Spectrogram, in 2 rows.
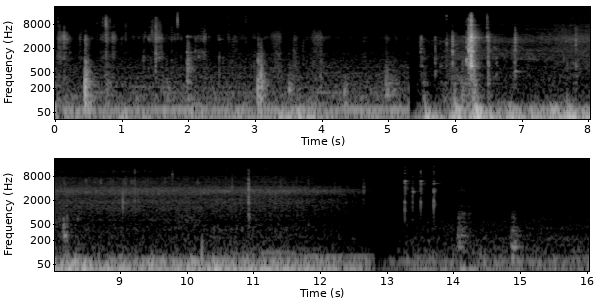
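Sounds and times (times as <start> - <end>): pancake sizzling in waffle maker: 6.5 - 12.8
light clinks: 13.2 - 13.9.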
